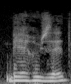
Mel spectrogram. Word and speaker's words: Bruz: Et du coup, il a pour but de devenir aussi un festival métropolitain en gardant toujours comme centre Bru, BRUZ, mais ça se prononce Bru, désolé.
